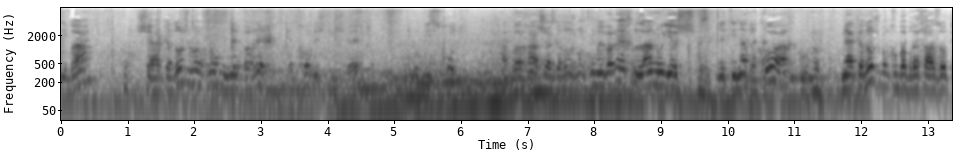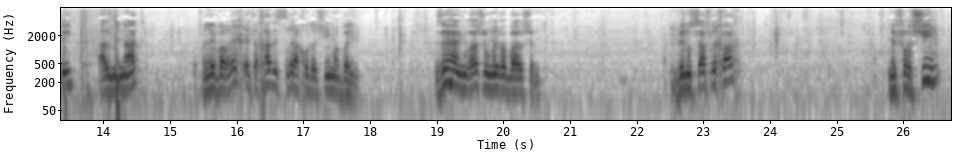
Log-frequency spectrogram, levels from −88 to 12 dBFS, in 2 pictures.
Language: Hebrew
